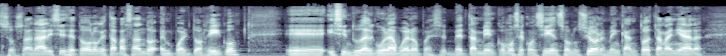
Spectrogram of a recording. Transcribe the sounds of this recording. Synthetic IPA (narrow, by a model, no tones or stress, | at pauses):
sosanalisizðe̞t̪o̞ð̞olo̞kest̪apasand̪o̞ʔe̞mpwe̞ɾt̪o̞riko̞ | eisind̪uðalɡunaβwe̞no̞pwe̞sbe̞ɾt̪ambje̞ŋko̞mo̞s̬e̞ko̞nsiɣe̞ŋso̞lusjo̞ne̞sme̞ŋkant̪o̞e̞st̪amãɲãna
